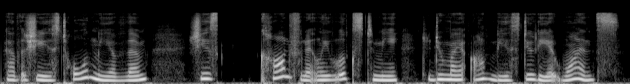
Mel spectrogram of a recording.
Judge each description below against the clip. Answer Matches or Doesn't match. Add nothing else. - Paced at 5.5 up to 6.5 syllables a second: Doesn't match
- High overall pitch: Matches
